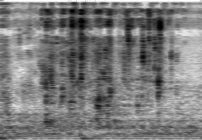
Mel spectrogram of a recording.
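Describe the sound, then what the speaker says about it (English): Liquid poured over rolled beef for German rouladen, a soft, steady splashing and dripping heard close by, faint and alone for about two seconds. "So you're just pouring that over the meat."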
